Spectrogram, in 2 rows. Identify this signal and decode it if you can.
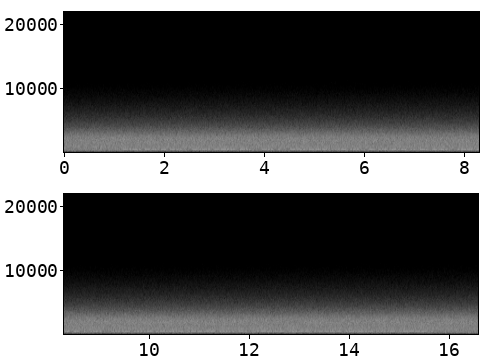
Morse code, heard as a keyed tone, machine-sent, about 38 wpm, 540 Hz, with heavy radio static. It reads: CQD CQD DE GOVS TAKING WATER 44.15N 131.41E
